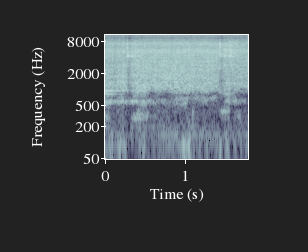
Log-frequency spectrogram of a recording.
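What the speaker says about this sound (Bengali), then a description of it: "তো বাদাম দিয়ে একটু নাড়াচাড়া করে খাইতে নামিয়ে দেবো।" Leafy greens frying with peanuts as they are stirred in a pan, a continuous dense hiss and sizzle up close with faint scraping, and no one talking.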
